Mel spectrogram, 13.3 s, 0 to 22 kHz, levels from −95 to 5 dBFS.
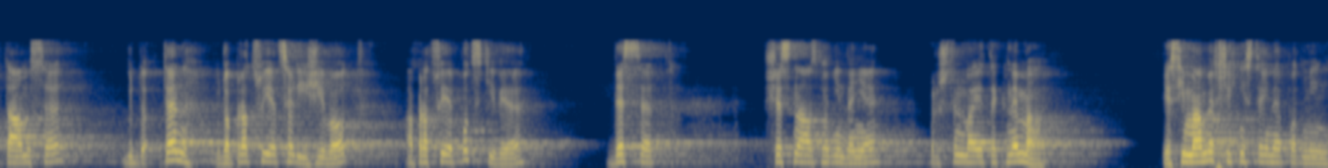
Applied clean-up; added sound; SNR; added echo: neural mask model Resemble Enhance denoiser.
